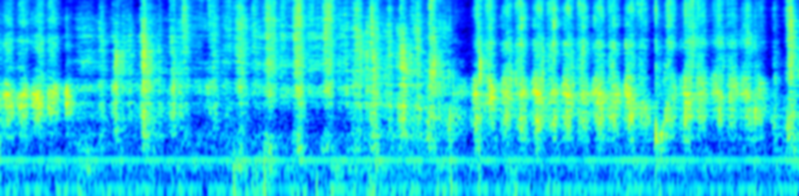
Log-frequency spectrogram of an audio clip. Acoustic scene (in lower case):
restroom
